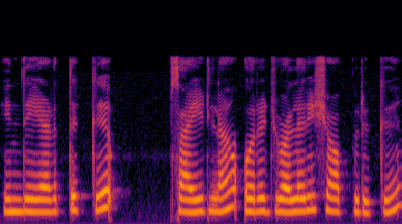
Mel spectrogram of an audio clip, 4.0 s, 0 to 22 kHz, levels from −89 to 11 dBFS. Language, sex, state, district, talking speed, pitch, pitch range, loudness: Tamil, female, Tamil Nadu, Nilgiris, 105 wpm, 230 Hz, 220-240 Hz, -16 LUFS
